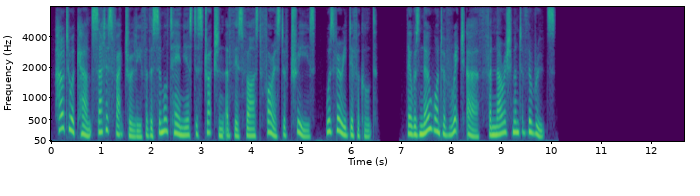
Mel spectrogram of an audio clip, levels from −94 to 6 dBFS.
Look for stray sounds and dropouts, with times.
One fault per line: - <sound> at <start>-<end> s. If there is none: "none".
none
